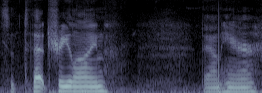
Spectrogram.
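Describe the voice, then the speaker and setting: A homesteading vlogger with a medium-pitched, fairly flat voice speaks slowly, slightly out of breath, as he gives a meandering, easygoing walking tour of his rural property. The recording is muffled, with a noisy background.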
